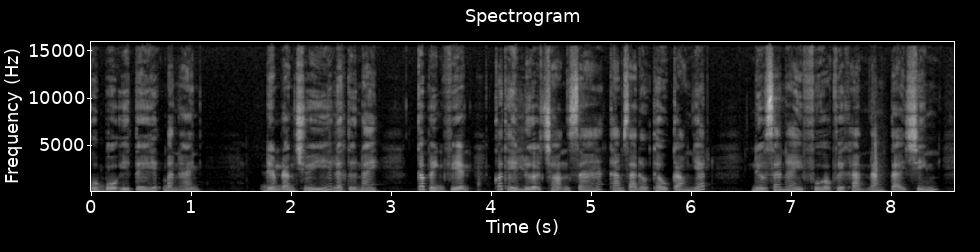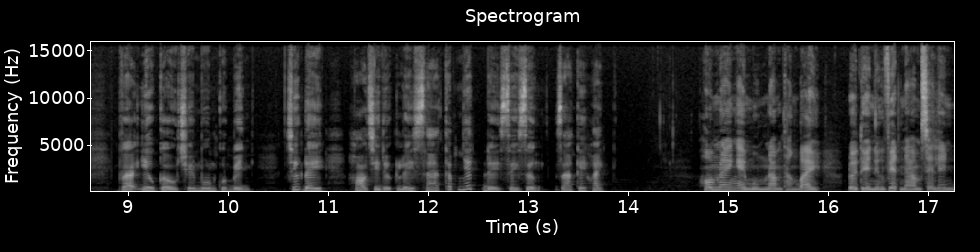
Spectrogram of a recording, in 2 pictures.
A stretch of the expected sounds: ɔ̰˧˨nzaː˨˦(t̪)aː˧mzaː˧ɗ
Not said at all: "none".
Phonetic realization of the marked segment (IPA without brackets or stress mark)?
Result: t̪ʰ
